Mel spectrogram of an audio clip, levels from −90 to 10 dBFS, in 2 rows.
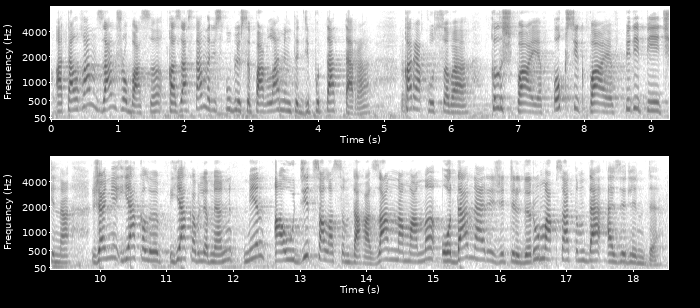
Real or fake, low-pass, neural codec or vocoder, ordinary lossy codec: real; 7.2 kHz; none; none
